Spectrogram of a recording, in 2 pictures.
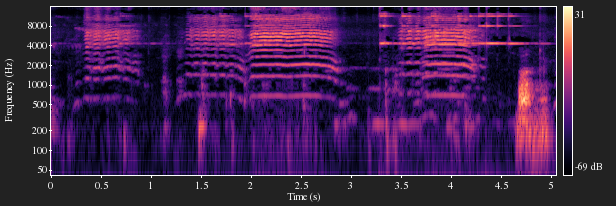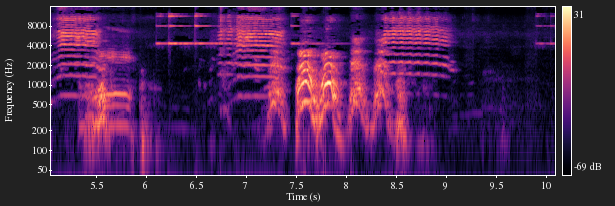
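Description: Goat kids bleating over and over in high-pitched calls, about one a second, with lower, louder calls about halfway through and again near the end.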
